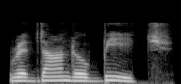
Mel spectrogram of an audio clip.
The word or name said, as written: redondo beach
